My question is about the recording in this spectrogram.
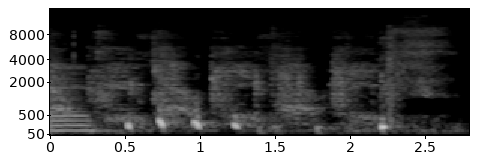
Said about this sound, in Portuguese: Hum, gasgou, coitada. Gasgou. Faltou voz ali, Ai, né? que pecado.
